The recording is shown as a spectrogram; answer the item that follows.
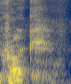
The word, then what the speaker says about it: craic: great human so that's what we mean by crack or what's the crack hello what's the story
